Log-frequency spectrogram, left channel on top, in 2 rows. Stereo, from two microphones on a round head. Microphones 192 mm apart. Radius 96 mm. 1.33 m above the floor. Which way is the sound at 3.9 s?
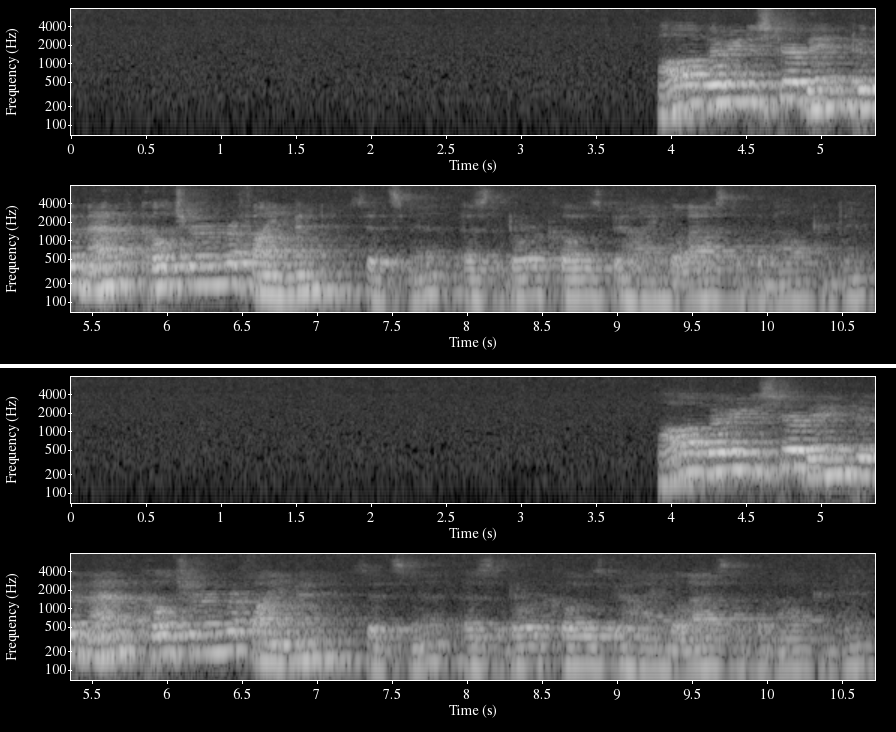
90° left.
